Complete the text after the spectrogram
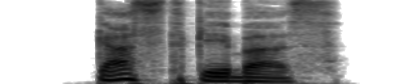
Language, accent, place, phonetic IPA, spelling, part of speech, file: German, Germany, Berlin, [ˈɡastˌɡeːbɐs], Gastgebers, noun, De-Gastgebers.ogg
- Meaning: genitive singular of Gastgeber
